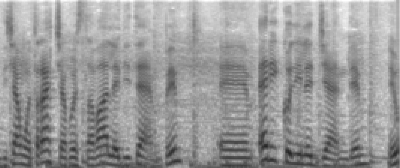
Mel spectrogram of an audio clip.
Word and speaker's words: Tempe: Allora, innanzitutto si scrive Tempi, ma si legge Tempe con la E finale.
